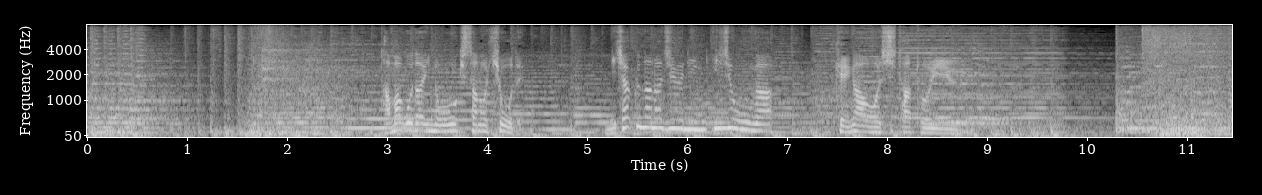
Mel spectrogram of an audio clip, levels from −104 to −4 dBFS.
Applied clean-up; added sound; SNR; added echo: none; none; none; none.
